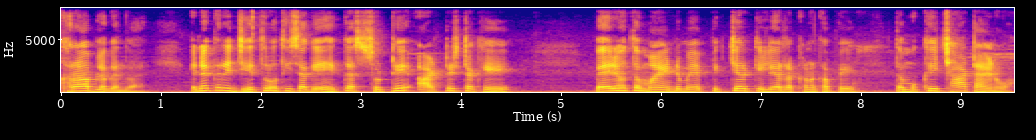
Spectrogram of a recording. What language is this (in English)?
Sindhi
